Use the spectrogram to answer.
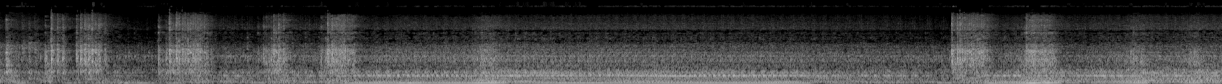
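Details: Mack B61 diesel, suspected short of fuel pressure or volume with nothing coming back from the return, started after the fuel pump had run a few minutes: some clunks and cranking bursts, then it catches and settles into an even idle. Diesel engine hard start.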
